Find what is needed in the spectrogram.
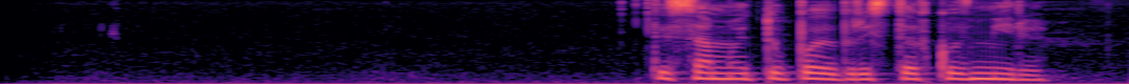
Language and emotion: Russian, angry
